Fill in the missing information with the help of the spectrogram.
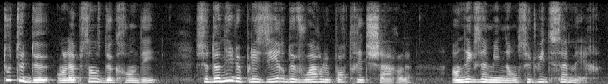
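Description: A woman narrating a classic novel in a measured, expressive audiobook reading. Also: mid-range voice.

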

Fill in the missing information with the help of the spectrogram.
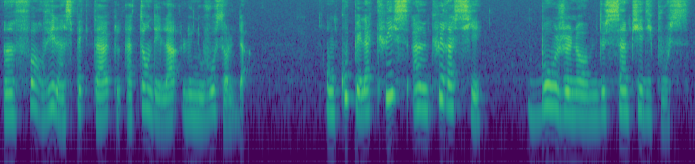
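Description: Reading a classic novel for an audiobook, a woman with a medium-pitched voice tells the story in a measured, even way.

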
